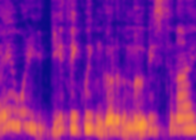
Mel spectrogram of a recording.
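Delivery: pitch rising on tonight. Explaining that speech uses notes, speaker demonstrates asking a question: rising question intonation. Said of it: "when you ask a question".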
